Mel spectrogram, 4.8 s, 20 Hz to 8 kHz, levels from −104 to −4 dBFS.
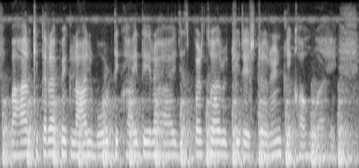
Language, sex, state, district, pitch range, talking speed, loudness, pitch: Hindi, female, Uttar Pradesh, Budaun, 170-185 Hz, 210 wpm, -16 LUFS, 180 Hz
